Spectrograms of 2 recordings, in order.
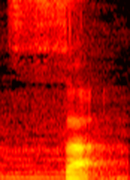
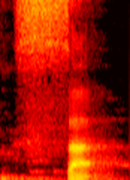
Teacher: Sa ini dibaca sa, ujung lidah dirapatkan dengan gigi atas. Ujung lidah ini dirapatkan dengan gigi yang bagian atas. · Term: huruf sa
